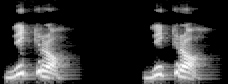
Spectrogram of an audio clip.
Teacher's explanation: जिक्र, जी जाल यहाँ पर सॉफ्ट है, काफ छोटा है, तो जिक नहीं जाना है, काफ हलक में नहीं जाना है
